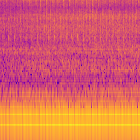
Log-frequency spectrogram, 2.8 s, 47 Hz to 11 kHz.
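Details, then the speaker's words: Ford Mk1 Escort panel van, decades off the road and unrebuilt engine, idling at start-up after a PCV valve replacement: steady, even low rumble, hardly any blow-by compared with before, a normal idle. "there's actually hardly any blow-by. Nowhere near as bad as it was when I first got it started."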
